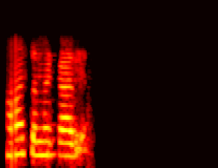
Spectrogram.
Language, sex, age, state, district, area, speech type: Gujarati, female, 18-30, Gujarat, Valsad, rural, conversation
